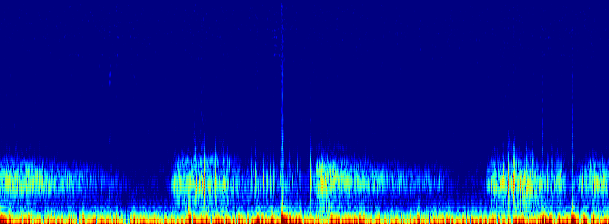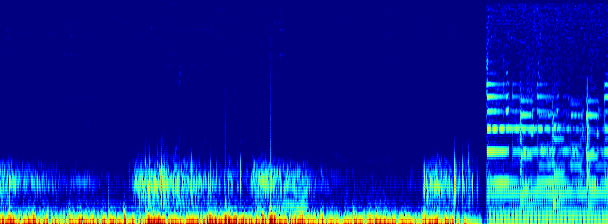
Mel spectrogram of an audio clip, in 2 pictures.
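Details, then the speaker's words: Crackles heard on chest auscultation: brief explosive sounds as airway segments suddenly open and pressures equalise, a term covering the old crepitations, crackling and fine rales. "Se originan al comunicarse bruscamente diferentes segmentos de la vía aérea y así se igualan las presiones y el gas se expande explosivamente, generando las crepitaciones."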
